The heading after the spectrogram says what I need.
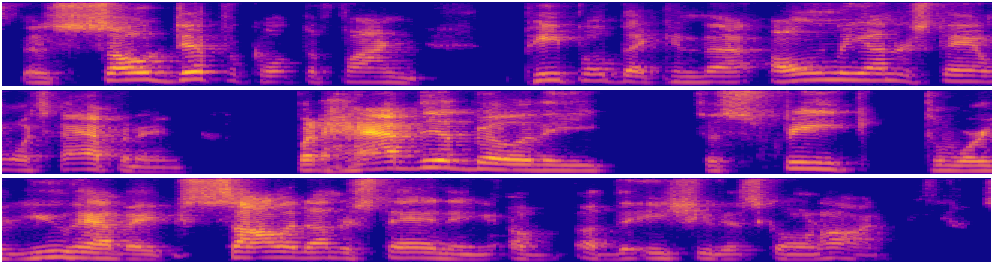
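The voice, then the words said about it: Alabama accent. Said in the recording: “I just love hearing your accent, man. I love that. I love that accent. ... I can definitely tell you're not, from Alabama, or from Alabama for that matter too”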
